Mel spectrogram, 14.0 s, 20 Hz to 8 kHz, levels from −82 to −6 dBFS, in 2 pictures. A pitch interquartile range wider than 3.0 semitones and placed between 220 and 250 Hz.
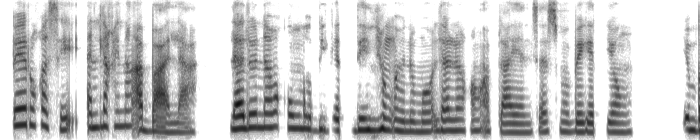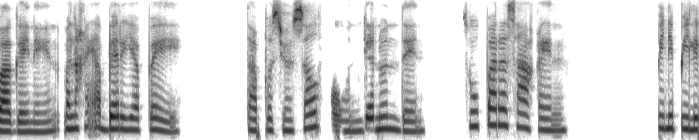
Yes: average, 4.1 semitones; high, 240 Hz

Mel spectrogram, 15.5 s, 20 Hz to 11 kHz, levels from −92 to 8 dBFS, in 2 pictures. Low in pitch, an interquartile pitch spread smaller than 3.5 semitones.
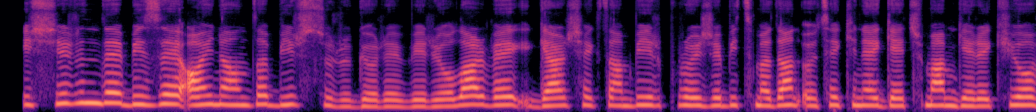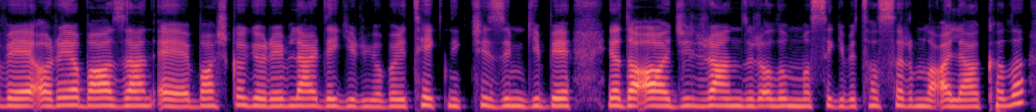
No: high, 215 Hz; narrow, 2.4 semitones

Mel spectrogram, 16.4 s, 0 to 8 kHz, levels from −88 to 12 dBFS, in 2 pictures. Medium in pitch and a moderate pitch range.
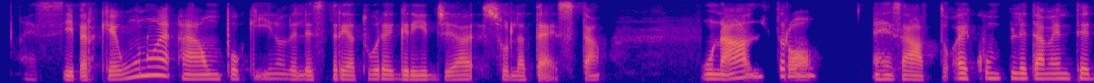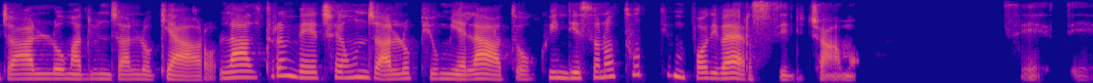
Yes: medium, 175 Hz; average, 4.4 semitones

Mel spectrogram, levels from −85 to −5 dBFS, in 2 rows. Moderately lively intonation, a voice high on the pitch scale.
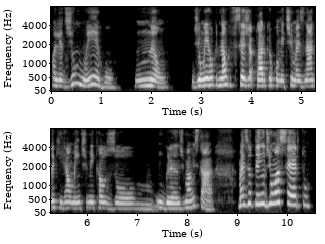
Yes: average, 4.4 semitones; high, 210 Hz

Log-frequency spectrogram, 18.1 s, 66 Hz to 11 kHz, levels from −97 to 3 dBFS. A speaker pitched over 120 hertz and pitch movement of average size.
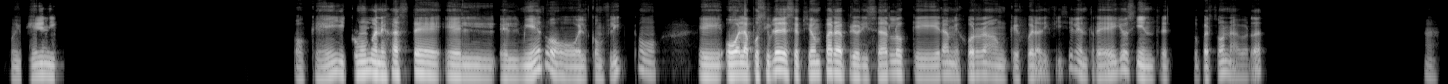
No: low, 115 Hz; average, 3.2 semitones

